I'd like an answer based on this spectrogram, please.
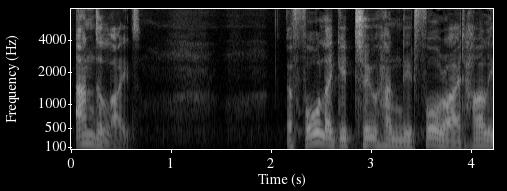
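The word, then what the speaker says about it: Andalite: too it gives pronunciations and light pronounced anderlite a four-legged two-handed four-eyed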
